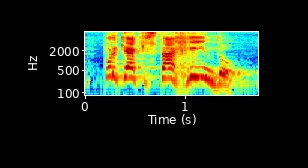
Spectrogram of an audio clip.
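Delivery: loud, high-pitched shout from a distance. Retelling how a man in a queue shouted from far away: imitating someone shouting. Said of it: "me olha de longe e grita".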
